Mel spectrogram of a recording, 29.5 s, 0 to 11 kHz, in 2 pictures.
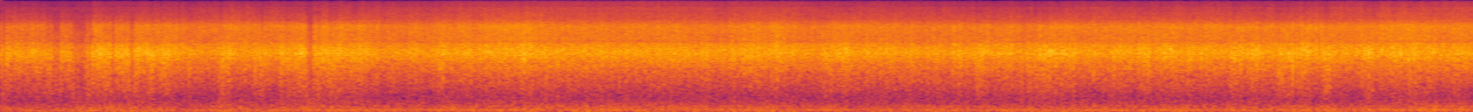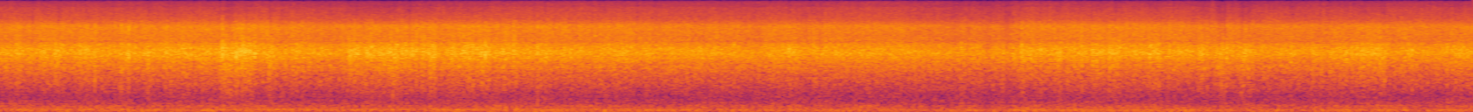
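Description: Steady wind rush on the microphone of a helmet-mounted camera on a Yamaha FJR1300 touring motorcycle riding at road speed, with tyre hiss on wet tarmac mixed in.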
